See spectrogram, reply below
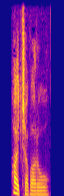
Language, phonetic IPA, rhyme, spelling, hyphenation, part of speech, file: Hungarian, [ˈhɒjt͡ʃɒvɒroː], -roː, hajcsavaró, haj‧csa‧va‧ró, noun, Hu-hajcsavaró.ogg
- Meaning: hair curler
